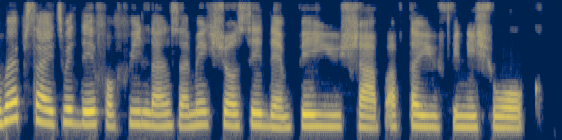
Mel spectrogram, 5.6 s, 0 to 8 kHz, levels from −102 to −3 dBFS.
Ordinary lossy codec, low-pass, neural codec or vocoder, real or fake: none; 7.2 kHz; none; real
